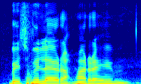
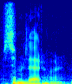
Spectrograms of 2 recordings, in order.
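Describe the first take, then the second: First: It is shouted loudly. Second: It is said at normal loudness.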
